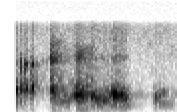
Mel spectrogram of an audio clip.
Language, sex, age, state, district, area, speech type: Bengali, male, 45-60, West Bengal, Hooghly, urban, conversation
